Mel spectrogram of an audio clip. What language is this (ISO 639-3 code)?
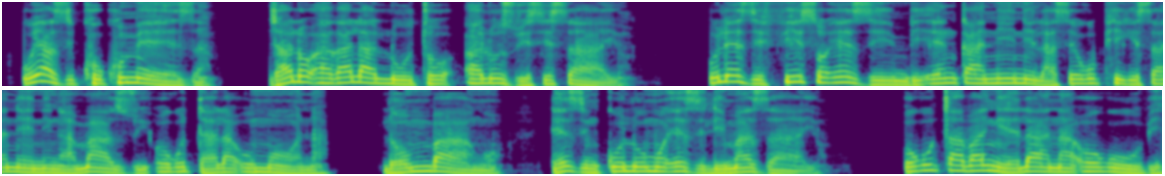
nde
